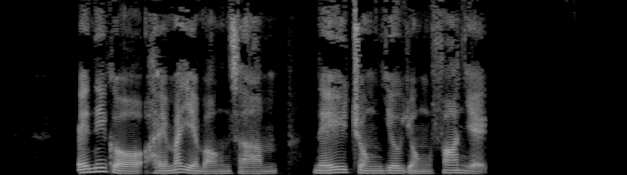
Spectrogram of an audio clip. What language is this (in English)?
Cantonese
